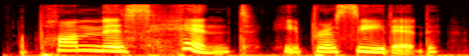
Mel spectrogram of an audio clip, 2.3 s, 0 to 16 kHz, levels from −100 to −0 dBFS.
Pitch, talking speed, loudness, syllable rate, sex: 235 Hz, 130 wpm, -20 LUFS, 4.0 syllables/s, female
